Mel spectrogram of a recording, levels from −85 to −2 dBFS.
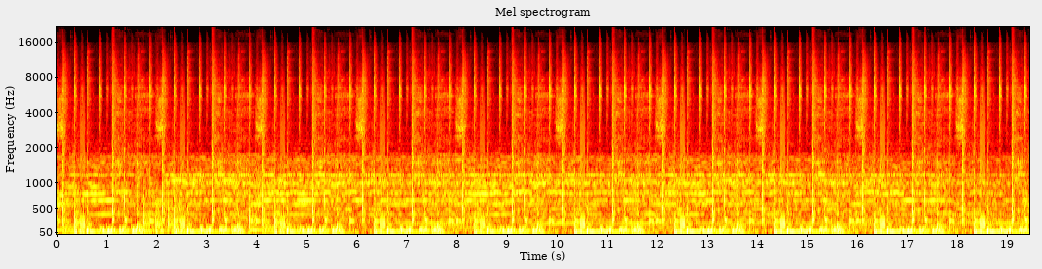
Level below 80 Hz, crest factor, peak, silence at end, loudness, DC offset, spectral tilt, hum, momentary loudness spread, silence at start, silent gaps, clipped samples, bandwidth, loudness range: -18 dBFS; 14 dB; 0 dBFS; 0 s; -15 LUFS; under 0.1%; -4 dB/octave; none; 3 LU; 0 s; none; under 0.1%; 20 kHz; 1 LU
